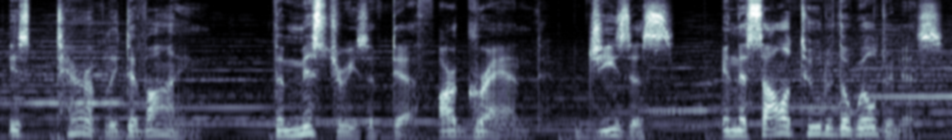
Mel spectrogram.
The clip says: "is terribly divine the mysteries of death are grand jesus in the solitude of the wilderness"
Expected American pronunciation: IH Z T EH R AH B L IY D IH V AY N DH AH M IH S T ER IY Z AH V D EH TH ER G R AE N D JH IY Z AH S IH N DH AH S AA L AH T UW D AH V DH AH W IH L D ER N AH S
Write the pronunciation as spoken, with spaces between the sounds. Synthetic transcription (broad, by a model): IH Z T EH R AH B L IY D IH V AY N DH AH M IH S T ER IY Z AH V D EH TH ER G R AE N D JH IY Z AH S IH N DH AH S AA L AH T UW D AH V DH AH W IH L D ER N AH S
